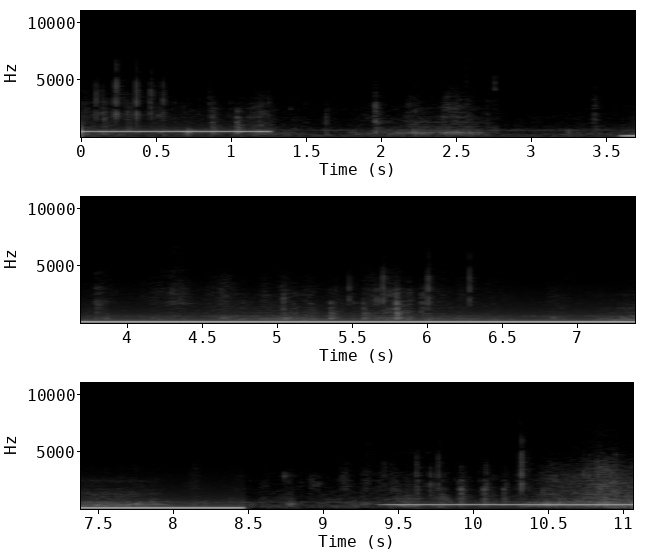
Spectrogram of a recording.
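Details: Simulated pure tone audiometry in an ASMR hearing-test role-play, tones through headphones while the listener raises a hand on the side heard: steady pure tones at different pitches, including one long low tone, over faint room noise.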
